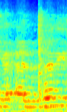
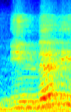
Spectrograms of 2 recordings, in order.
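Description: First: The word begins with an 'a' vowel. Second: The word begins with an 'i' vowel. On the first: The speaker calls it wrong. "هذا خطأ" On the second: The speaker calls it right. "الصحيح أن أقول قلت لك إنني سأسافر"

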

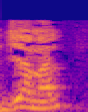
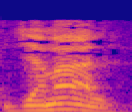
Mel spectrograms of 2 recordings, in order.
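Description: First: The vowel after the m is short. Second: The vowel after the m is long. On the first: It means camel. The speaker calls it wrong. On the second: It means beauty. The speaker calls it right.

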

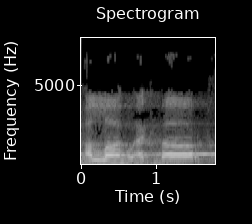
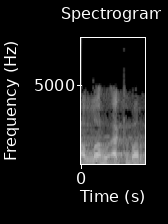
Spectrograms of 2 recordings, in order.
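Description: First: The vowel in akbar is stretched long. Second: The vowel in akbar is short. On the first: The speaker calls it wrong. "بعضهم يضيف ألفا فيقول" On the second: The speaker calls it right. "إنما هي الله أكبر بالكاف"

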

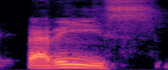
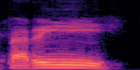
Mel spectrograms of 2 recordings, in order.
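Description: First: The final s sound is pronounced. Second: The final s sound is dropped. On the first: "They don't say Paris" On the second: "they say Paris"

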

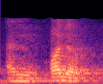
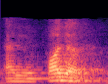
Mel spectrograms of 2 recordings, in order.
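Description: Both takes have the same delivery.

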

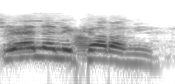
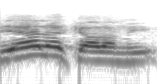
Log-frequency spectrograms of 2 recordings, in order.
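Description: First: Two 'la' syllables are said before 'karami'. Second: One 'la' syllable is said before 'karami'. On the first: The speaker calls it wrong. "ما تقولش 2 لام، مش يا لا لكرمي" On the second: The speaker calls it right. "هقول يا لك كرمي"

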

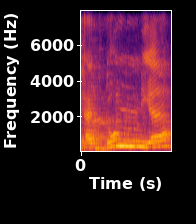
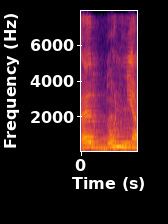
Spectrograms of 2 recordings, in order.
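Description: First: The final vowel is drawn out long. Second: The final vowel is kept short and gentle. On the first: The speaker calls it wrong. "ما تطوليش" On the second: The speaker calls it right. "الدنيا بلطف كده"

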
